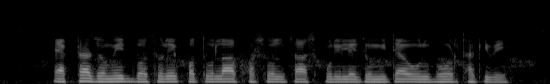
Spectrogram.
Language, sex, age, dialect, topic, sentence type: Bengali, male, 18-24, Rajbangshi, agriculture, question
